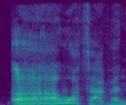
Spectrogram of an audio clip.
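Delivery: high, raspy, croaky little street rat voice. Retelling what was heard over a disconnected phone: little street rat voice. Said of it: "this little street rat voice going".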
